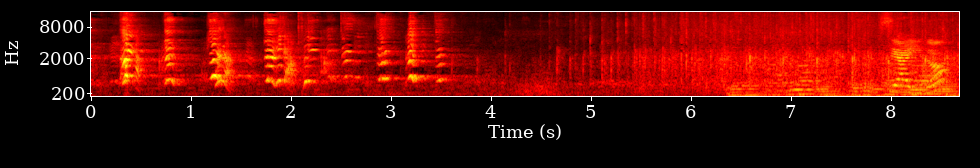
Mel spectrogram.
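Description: Women's voices giving a run of short, high-pitched, squealing cries that swoop up and down in pitch, then fading out. After a brief lull, a live wind band comes in with sustained low chords near the end.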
